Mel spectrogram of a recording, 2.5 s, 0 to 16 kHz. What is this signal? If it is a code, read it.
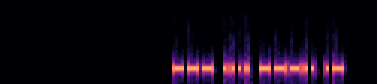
Morse code, heard as a keyed tone, about 52 wpm, 700 Hz. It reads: OH8A
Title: DXCC-100 Call Signs - 4 Characters - Repeated 2x - 50wpm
